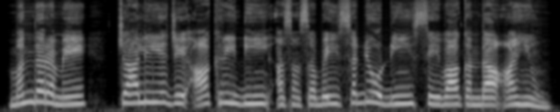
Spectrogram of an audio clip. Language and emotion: Sindhi, neutral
